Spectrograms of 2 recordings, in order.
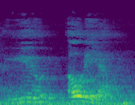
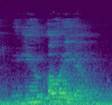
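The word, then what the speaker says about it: Euodia: But the first one's name is pronounced Euodium. Euodium.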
